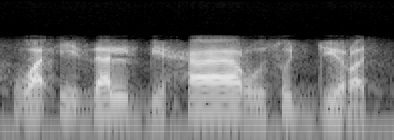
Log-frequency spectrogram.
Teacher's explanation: ال کا لام پڑھا گیا کیونکہ با حروف قمری میں سے ہے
